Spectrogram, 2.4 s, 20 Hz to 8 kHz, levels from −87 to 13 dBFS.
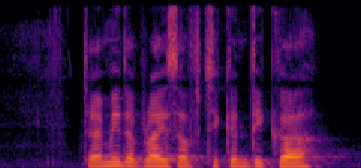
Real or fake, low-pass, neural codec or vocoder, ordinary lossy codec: real; none; none; none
